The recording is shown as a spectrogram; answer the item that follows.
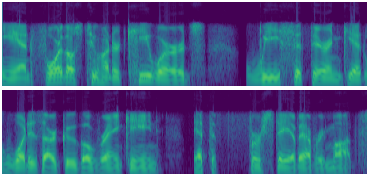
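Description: In an American accent, a man with an unremarkable speaking voice talks at a fairly low pitch and moderate pace, with ordinary pitch variation. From Ohio (Toledo). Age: 60s. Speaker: personal injury lawyer. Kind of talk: interview.

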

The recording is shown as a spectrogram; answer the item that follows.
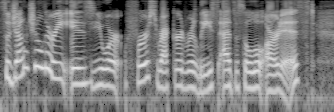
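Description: At a moderate pace, an unremarkable speaking voice carries lively intonation, with a dry, close sound with no echo on a very clean recording over a silent background. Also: woman. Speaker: music director and interviewer. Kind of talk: radio interview.

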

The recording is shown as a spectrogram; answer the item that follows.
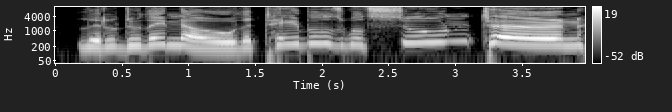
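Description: A put-on character voice, fairly high in pitch and very slow in pace. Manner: scheming.

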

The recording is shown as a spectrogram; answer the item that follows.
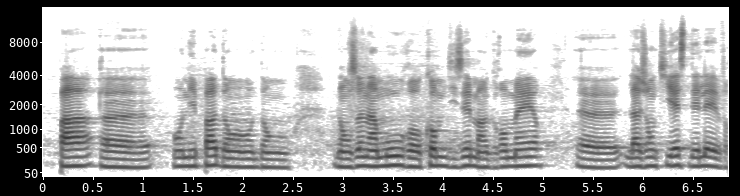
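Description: At a very slow pace, a man talks in a fairly high pitch with monotone, flat intonation. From Republic of the Congo. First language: a Congolese language (speaking French). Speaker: performer and storyteller. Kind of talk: live radio panel discussion. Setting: live public broadcast at tables.

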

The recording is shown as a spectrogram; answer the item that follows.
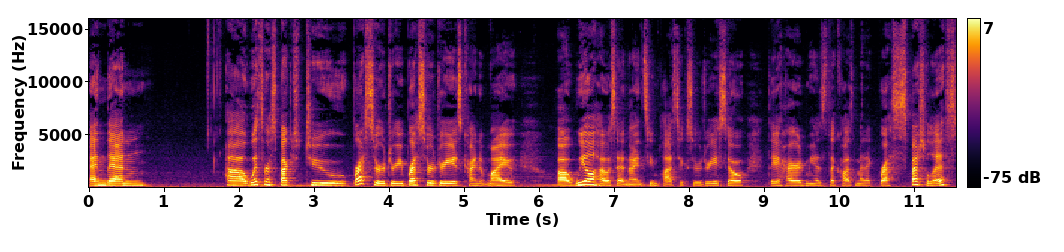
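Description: A bright, sharp tone comes through in a Canadian accent, with ordinary pitch variation at a moderate pace. The recording is very clean, with a silent background. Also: woman, fairly low pitch for a woman. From Canadian prairies. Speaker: plastic surgeon. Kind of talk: interview.

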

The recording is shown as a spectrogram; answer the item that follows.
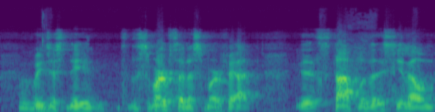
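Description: Against noticeable background noise, a man talks at a medium pitch and a moderate pace. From US Midwest and East Tennessee. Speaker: TV animation showrunner. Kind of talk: casual interview chat.

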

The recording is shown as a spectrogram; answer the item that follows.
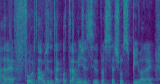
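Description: A man is speaking. His pace is fairly quick. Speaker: ice hockey goalkeeper. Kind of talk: casual interview. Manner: hesitant, many fillers.

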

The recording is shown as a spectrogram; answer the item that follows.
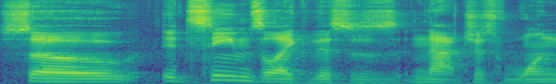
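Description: A man with an ordinary speaking voice, medium in pitch and ordinary in pitch variation, in a very clean recording with a silent background. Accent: American. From Northern California (Saratoga). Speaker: podcast co-host. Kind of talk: casual chat; scripted narration.

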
